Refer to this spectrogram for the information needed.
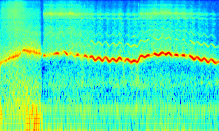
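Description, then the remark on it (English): A person whistles a wavering, gliding tone with heavy vibrato, mimicking the eerie warble of a theremin. The whistle is steady and alone, sustained for several seconds after a brief breathy rise. “That's the best I can do with a whistle.”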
